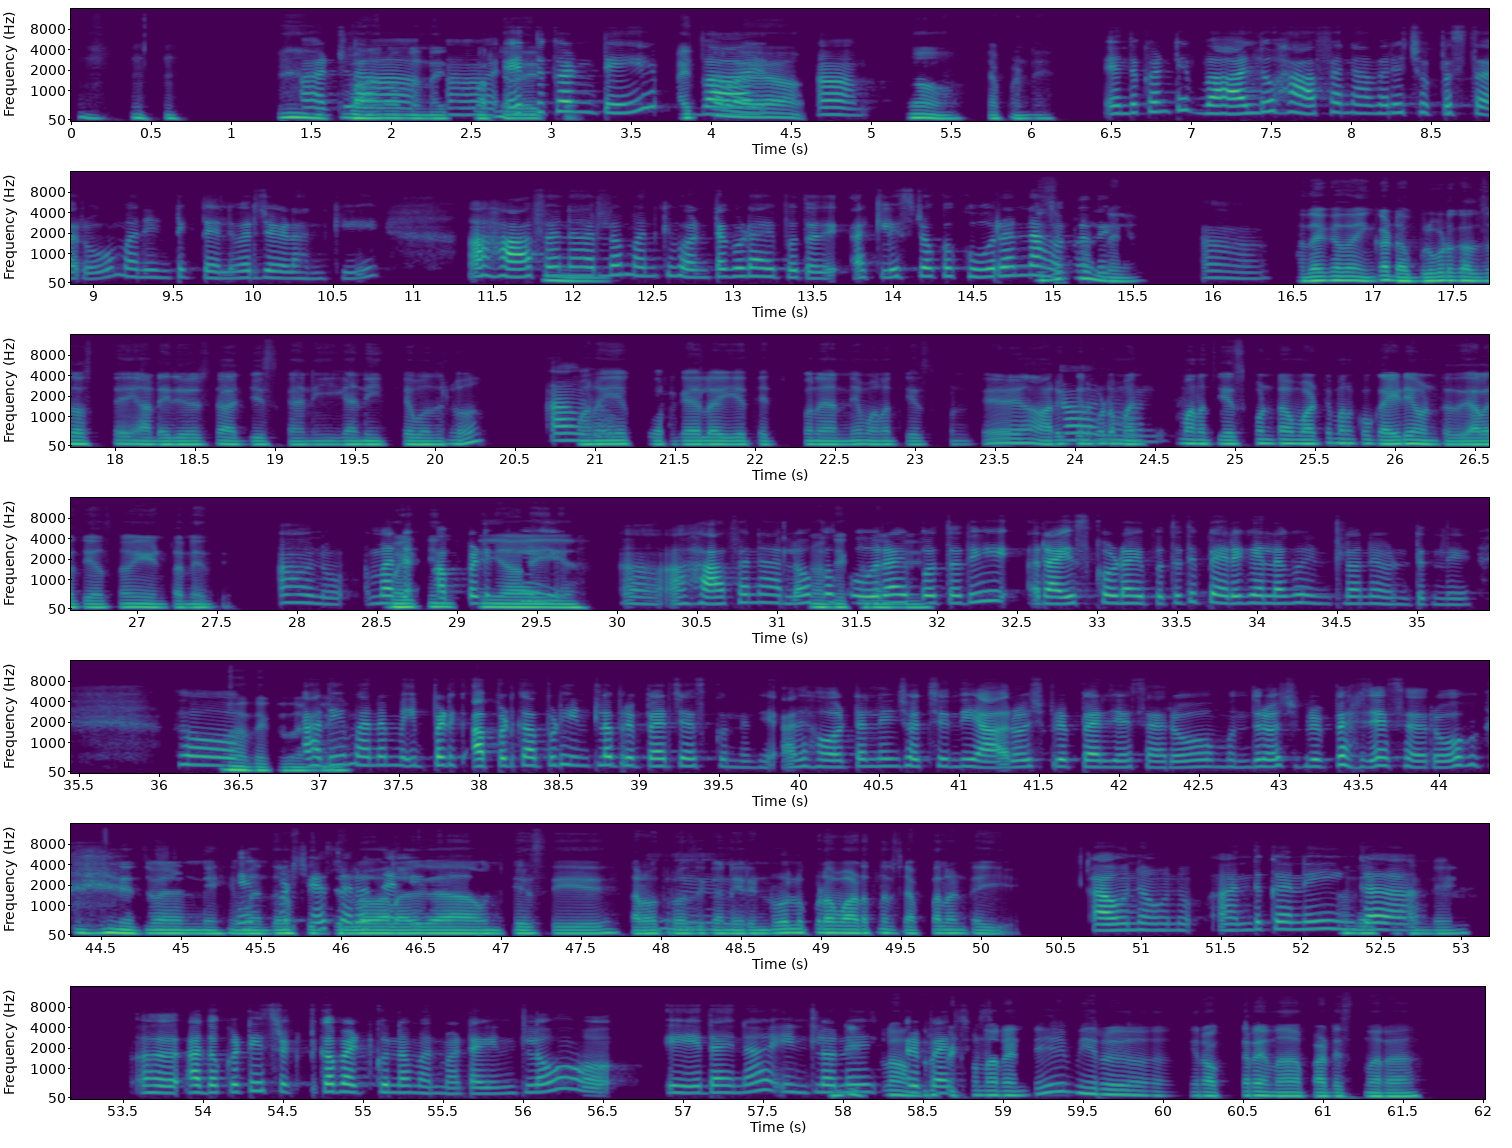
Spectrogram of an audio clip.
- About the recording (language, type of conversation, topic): Telugu, podcast, ఆరోగ్యంగా ఉండే దారిని ప్రారంభించడానికి మొదట తీసుకోవాల్సిన సులభమైన అడుగు ఏమిటి?
- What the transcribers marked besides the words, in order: chuckle; tapping; in English: "హాఫ్ ఎన్"; in English: "డెలివరీ"; in English: "హాఫ్ ఎన్ అవర్‌లో"; in English: "అట్‌లీస్ట్"; in English: "డెలివరీ సార్జెస్"; in English: "హాఫ్ ఎన్ అవర్‌లో"; in English: "రైస్"; in English: "సో"; other background noise; in English: "ప్రిపేర్"; in English: "ప్రిపేర్"; in English: "ప్రిపేర్"; chuckle; in English: "ఫ్రిడ్జ్‌ల్లో"; in English: "స్ట్రిక్ట్‌గా"; in English: "ప్రిపేర్"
